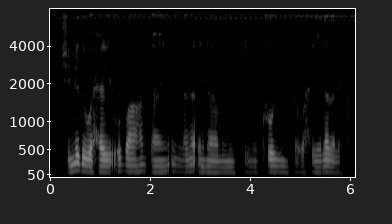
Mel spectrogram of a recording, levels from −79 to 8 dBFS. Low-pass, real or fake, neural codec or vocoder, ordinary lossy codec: 7.2 kHz; real; none; none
